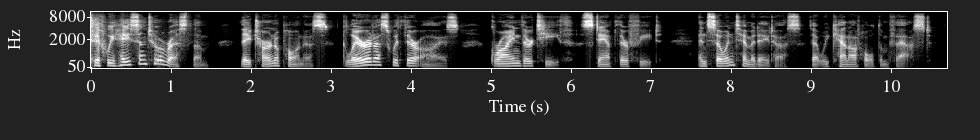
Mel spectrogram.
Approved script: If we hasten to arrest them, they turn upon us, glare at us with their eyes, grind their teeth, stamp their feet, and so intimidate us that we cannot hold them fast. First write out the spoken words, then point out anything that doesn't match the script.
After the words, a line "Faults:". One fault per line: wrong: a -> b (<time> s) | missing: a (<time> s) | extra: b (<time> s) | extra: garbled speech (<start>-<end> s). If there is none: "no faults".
If we hasten to arrest them, they turn upon us, glare at us with their eyes, grind their teeth, stamp their feet, and so intimidate us that we cannot hold them fast.
Faults:
no faults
